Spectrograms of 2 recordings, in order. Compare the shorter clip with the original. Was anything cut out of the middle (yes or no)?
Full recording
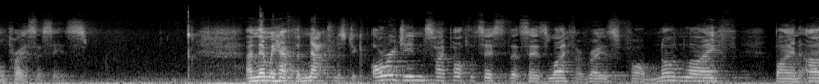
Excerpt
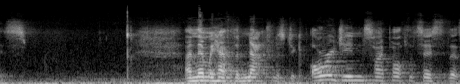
no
